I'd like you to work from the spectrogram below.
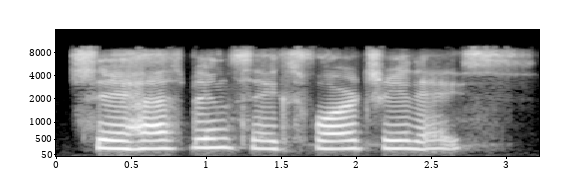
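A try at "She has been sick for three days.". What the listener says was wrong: Tadi three masih bunyinya T. Three. Keluarin dulu ujung lidahnya. Three.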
